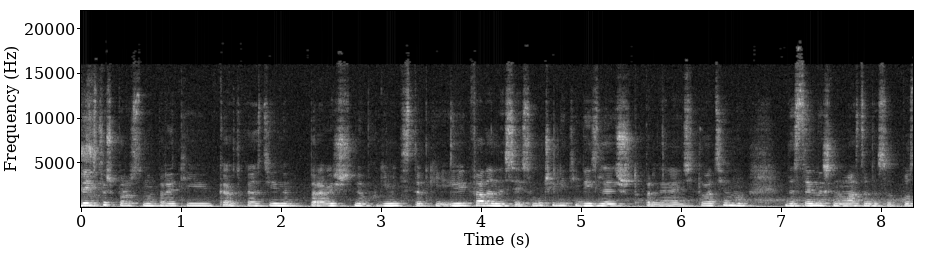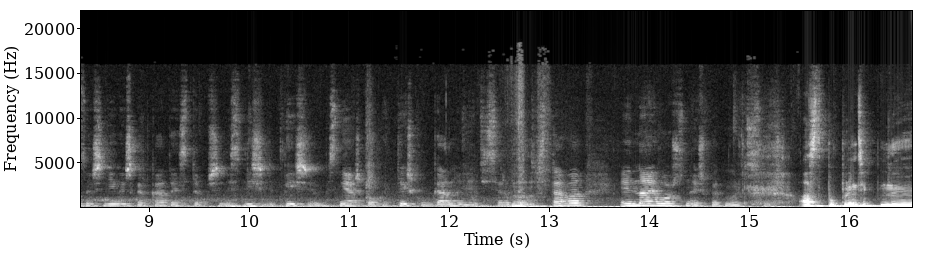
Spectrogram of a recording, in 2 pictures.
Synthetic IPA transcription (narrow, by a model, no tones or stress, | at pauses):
d̪ɛjst̪vəʃpɾɔst̪onɐpɾɛt̪ikakt̪o̥kazxt̪inɛpɾaviʃnɛopxod̪imit̪ɛ̥st̪ɤpkʲiʔilit̪ovad̪ɐnɛsɛslˠut͡ʃilit̪id̪ɐizlɛziʃo̥t̪o̥pɾɛd̪ɛlɛnəsi̥t̪uat̪sijəno | d̪ɐst̪ɛɡnəʃnɐmast̪əd̪ɐsɛot̪̚pusnəʃid̪imɛʃkəɾkat̪əist̪ɤpi̥ʃid̪ɐsɛd̪iʃid̪ɐpiɛʃio̰bʲɛsnʲavəʃkɔlˠkoɛt̪ɛʃkoɡad̪nəniɛ̰t̪i̥sɛɾɐbɔt̪ist̪avəɛnajlˠɔʃot̪onɛ̰ʃt̪okoɔɛt̪omɔ̰ʒd̪əsuaspopɾint̪sipnɛ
